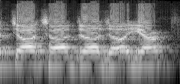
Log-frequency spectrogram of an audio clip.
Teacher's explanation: च वर्ग तालव्य है पूरा च छ ज झ य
